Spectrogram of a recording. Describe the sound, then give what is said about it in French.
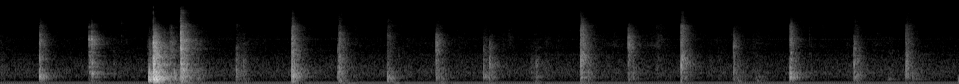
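A long series of sharp knocks on a door, struck at a steady, slightly uneven pace, with one heavier double bang early on and no voices. “Frappe à la porte.”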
